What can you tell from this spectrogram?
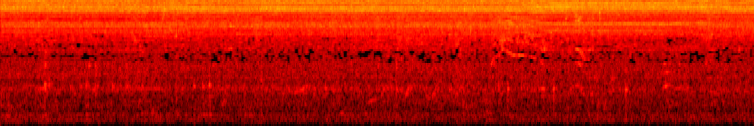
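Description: Kitchen faucet running in a steady stream into a stainless steel sink, splashing over boiled sweet potatoes in a plastic colander as they are rinsed under it to cool them.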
